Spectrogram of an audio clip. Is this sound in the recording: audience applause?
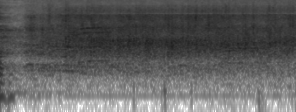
yes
